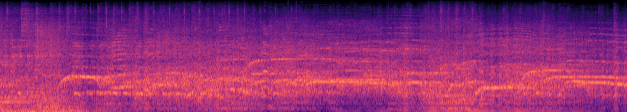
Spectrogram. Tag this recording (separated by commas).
Speech, Music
